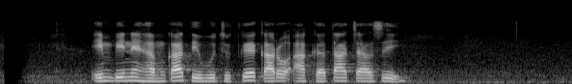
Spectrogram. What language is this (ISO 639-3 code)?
jav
